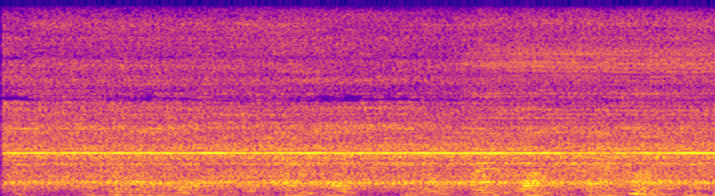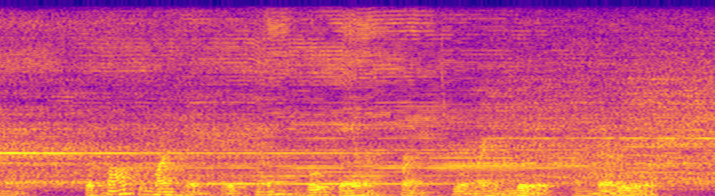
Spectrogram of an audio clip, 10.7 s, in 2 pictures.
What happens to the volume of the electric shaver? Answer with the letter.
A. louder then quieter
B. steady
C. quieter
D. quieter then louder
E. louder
E.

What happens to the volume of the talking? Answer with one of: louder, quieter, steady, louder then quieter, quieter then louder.
louder.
